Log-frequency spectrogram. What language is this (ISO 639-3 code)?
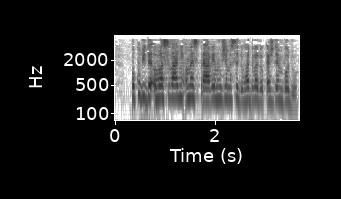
ces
